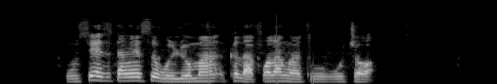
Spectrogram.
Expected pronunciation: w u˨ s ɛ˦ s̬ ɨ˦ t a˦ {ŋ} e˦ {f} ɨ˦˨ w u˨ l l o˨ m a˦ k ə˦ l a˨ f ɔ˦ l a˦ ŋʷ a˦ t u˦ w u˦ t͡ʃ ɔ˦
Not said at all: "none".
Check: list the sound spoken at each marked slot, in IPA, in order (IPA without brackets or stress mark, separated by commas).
ŋ, s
